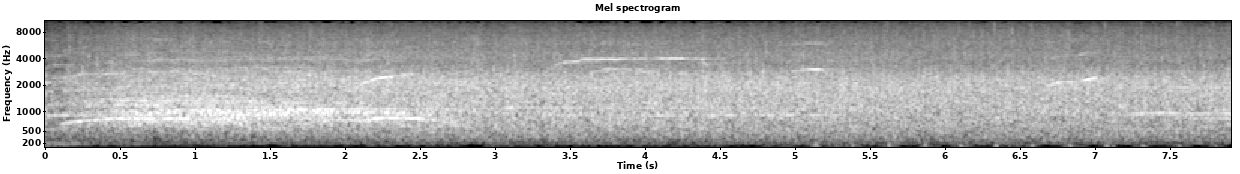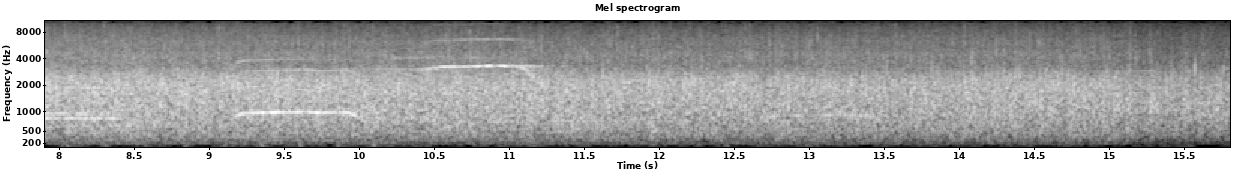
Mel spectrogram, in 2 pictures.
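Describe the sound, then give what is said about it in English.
Sustained audience applause welcoming violinist Taro Hakase in Las Vegas: a dense, loud, even wash of clapping that keeps going from start to finish with no voice rising above it. “Ladies and gentlemen, would you help me welcome Mr. Taro Hakase.”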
